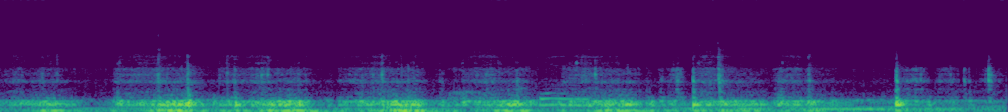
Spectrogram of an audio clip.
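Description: Sewer inspection camera being pushed along a cast iron drain pipe: the pushrod and camera head rumble and scrape in uneven fits as they are fed in, with a few sharp knocks along the way.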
